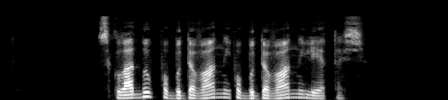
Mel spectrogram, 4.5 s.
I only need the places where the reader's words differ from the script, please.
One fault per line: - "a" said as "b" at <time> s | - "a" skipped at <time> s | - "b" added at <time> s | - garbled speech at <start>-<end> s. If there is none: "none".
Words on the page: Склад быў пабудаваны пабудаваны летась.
none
